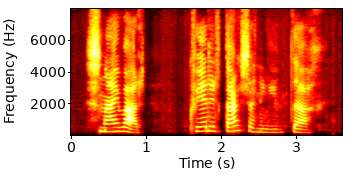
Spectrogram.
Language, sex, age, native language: Icelandic, female, 18-19, Icelandic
